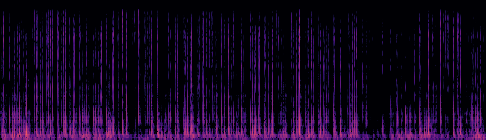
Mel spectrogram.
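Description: Long nails rapidly tap and scratch the pale green plastic base of an upside-down plastic body butter tub with a paper label. The result is a quiet, continuous stream of short, dry clicks and scratchy rustles with a slight hollow low body and no ringing.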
